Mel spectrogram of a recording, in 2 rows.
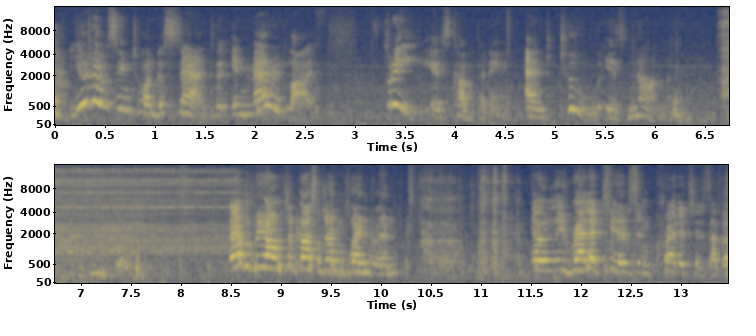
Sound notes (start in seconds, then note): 6.6 doorbell rings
